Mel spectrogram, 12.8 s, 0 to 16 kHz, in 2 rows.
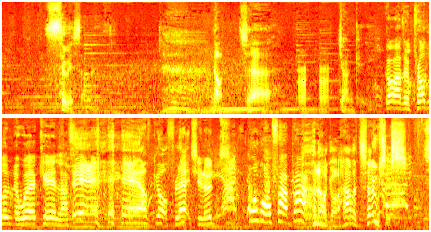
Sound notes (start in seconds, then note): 2.3 gasps; 7.6 laughs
